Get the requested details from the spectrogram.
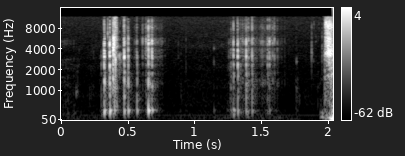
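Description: Loud crunching of a hard throat lozenge, two short bursts of several sharp cracks each, with a third crunch starting at the end. No talking.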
